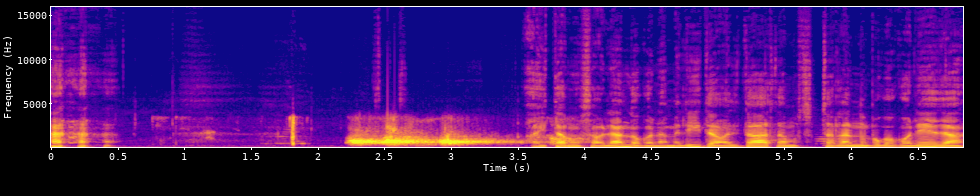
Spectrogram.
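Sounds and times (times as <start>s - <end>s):
speech: 0.0s - 0.6s, 3.6s - 6.8s
dogs barking: 2.2s - 4.0s.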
